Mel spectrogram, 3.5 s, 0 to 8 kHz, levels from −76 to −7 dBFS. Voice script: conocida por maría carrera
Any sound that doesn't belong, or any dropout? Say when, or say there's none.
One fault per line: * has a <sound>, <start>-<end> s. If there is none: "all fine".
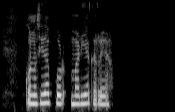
all fine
